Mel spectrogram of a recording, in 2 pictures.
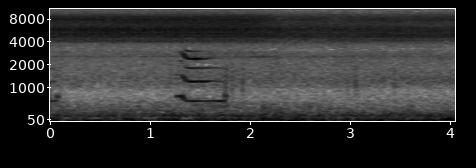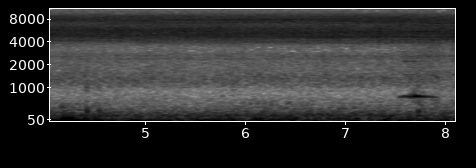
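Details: Stray cat in a Japanese park frequented by white cats, answering while being called by name: one clear, steady mid-pitched meow with bright harmonics, then a faint short second mew near the end, over constant insect hum.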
